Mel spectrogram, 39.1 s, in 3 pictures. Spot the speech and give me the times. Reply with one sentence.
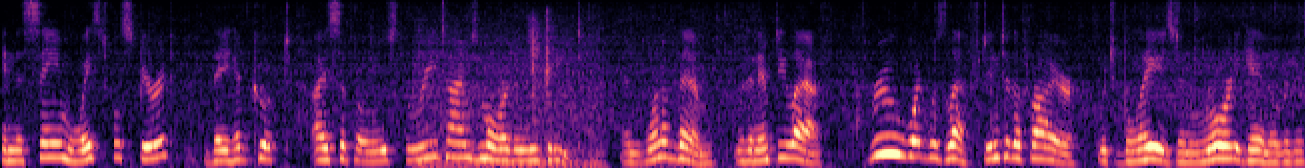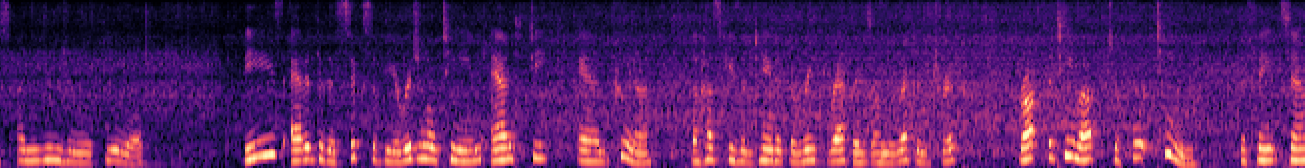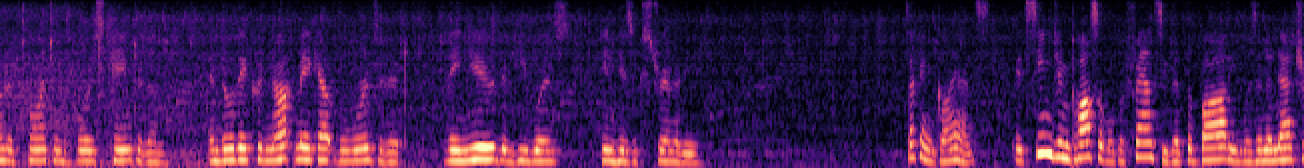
The speech can be heard from 0.0 to 14.5 s, from 15.5 to 33.1 s and from 35.1 to 39.0 s.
